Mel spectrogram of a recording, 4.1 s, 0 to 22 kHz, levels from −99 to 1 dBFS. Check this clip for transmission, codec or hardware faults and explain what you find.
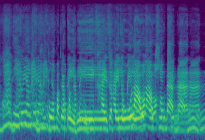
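There's one fault, and it runs the whole way through: a doubled audio track. A second full-band copy of the speech trails the original by roughly a fifth of a second, about 5 dB quieter, with no decay or room colour, so it's likely a slower second capture path mixed back in.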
